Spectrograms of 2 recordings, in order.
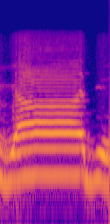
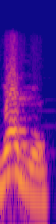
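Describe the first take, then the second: First: The vowel is drawn out long. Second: The vowel is said short and quick. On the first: The speaker calls it wrong. "यज को याज ऐसे नहीं पढ़ेंगे" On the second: The speaker calls it right. "यज जल्दी"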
